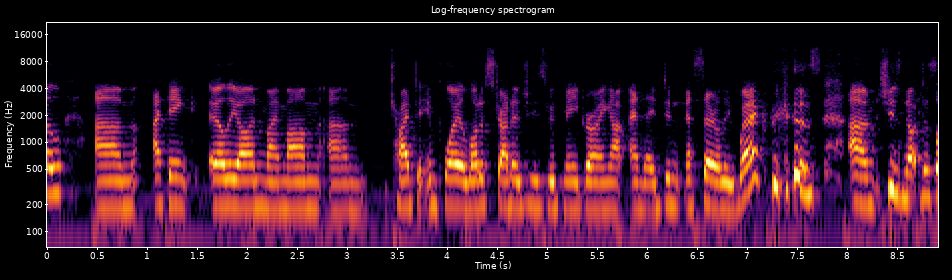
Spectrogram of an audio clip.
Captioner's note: chuckles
